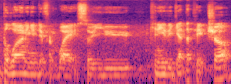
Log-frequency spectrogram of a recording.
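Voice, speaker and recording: Very fast speech in an Australian accent, with noticeable background noise and audible room echo. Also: man. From Australia (Brisbane). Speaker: vlogger, game developer. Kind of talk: casual vlog. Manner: casual, many fillers.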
